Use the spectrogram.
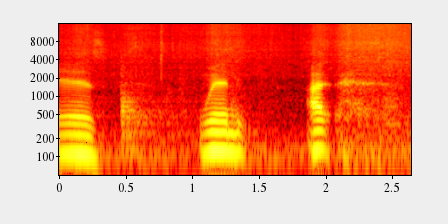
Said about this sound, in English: Case in point, right now, by the way, I'm flipping my chicken. Hang on one second, let me flip my chicken. I don't know if you can hear that. You might be able to hear it.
